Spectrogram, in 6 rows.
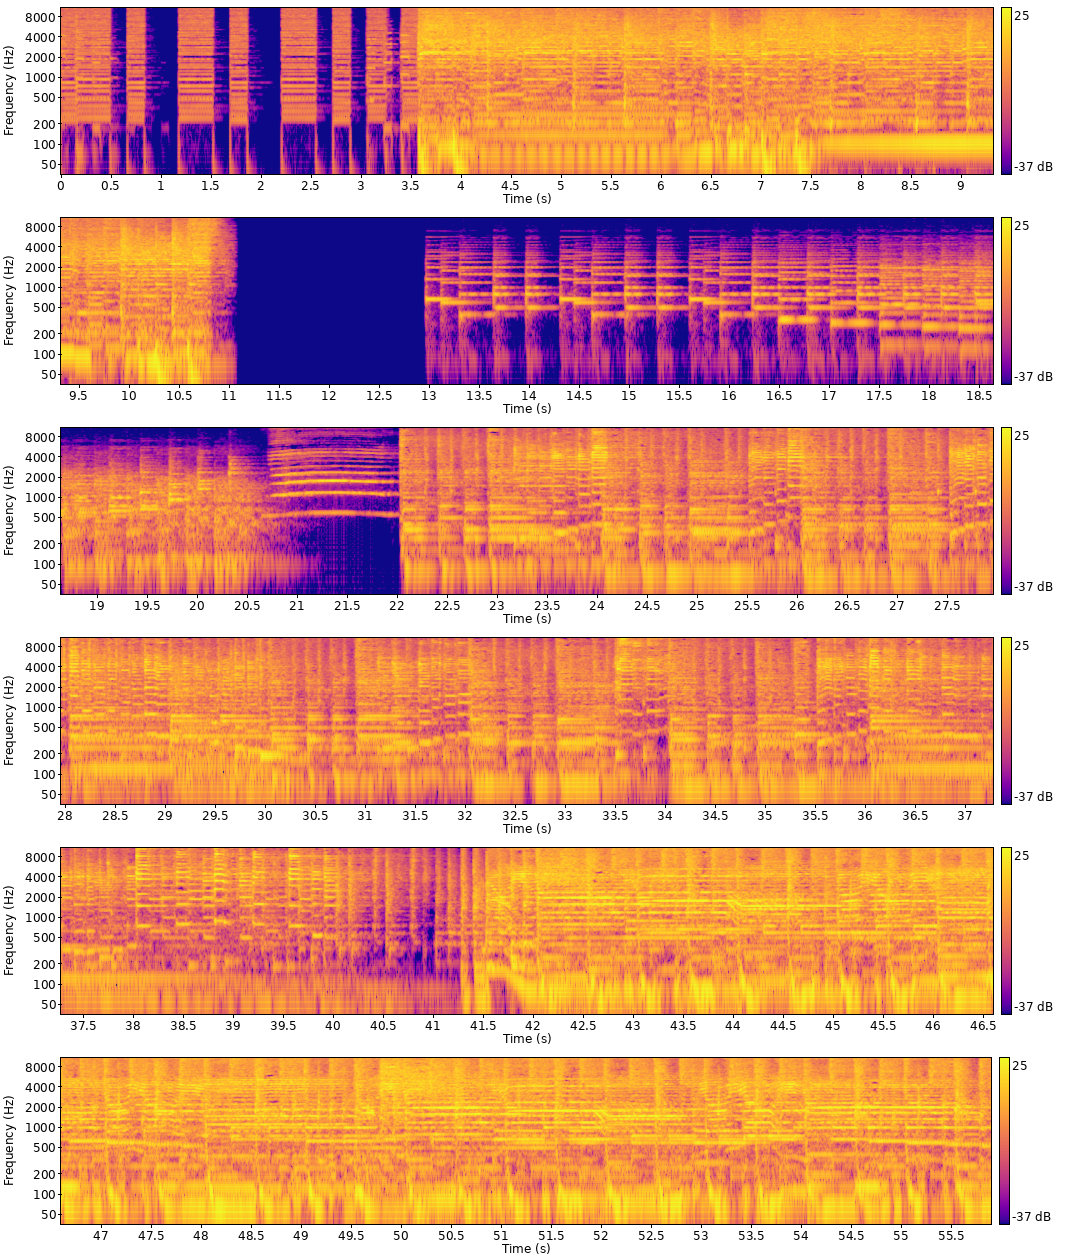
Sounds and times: Music: 0.0 - 11.1, 13.0 - 20.8, 22.0 - 55.9.

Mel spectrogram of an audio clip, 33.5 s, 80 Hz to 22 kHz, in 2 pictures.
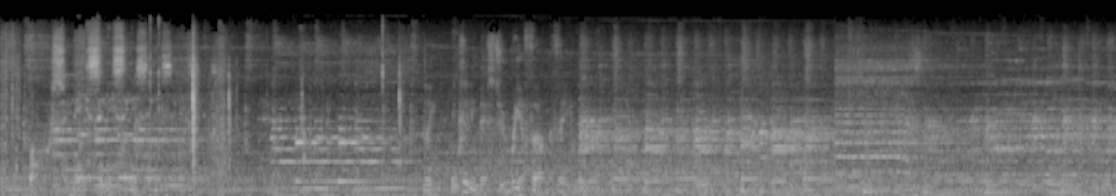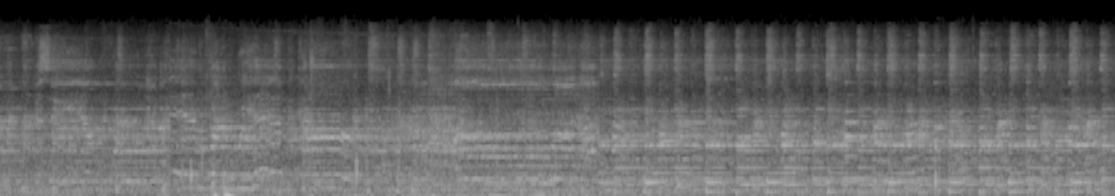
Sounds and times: Music: 0.0 - 33.4.

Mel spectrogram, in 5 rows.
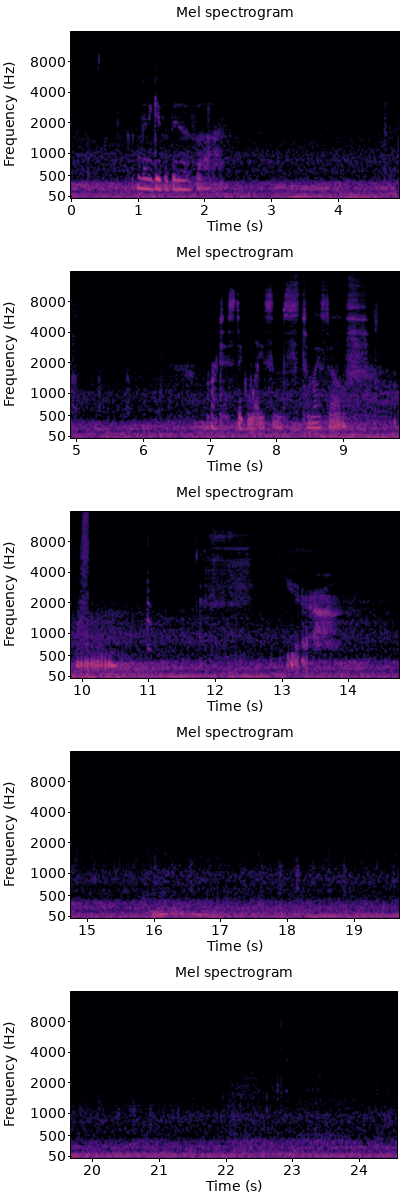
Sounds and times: Whispering: 1.0 - 2.3, 6.9 - 10.7, 12.9 - 14.1.

